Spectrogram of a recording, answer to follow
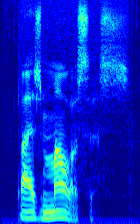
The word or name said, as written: plasmolysis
